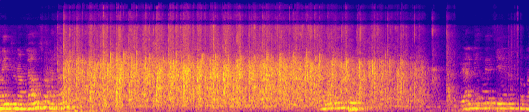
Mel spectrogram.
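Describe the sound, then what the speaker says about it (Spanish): Audience applause for Natalia after a spiritual retreat talk, a dense sustained clapping wash filling most of the stretch, with a speaking voice briefly at the start and again near the end as the clapping thins. "Démosle nuevamente un aplauso a Natalia."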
